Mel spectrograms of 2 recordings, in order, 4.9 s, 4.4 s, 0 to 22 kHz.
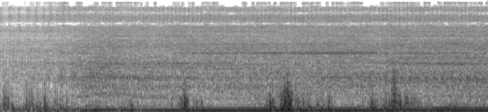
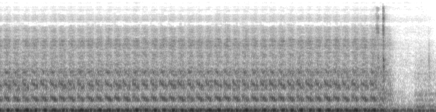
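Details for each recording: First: BMW E30 323i six, sat over a year, restarted in garden with no radiator and exhaust covered: a few sharp catches, then smooth low steady idle with no tapping or misfire; normal start and idle. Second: BMW E30 323i sat over a year, radiator removed, good battery: steady starter cranking at nearly four even compression beats a second, never catches or fires, then stops; fuel smelt so fuel pump working; cranks but no start.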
